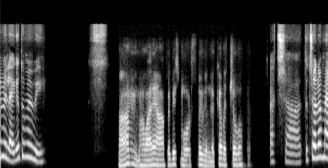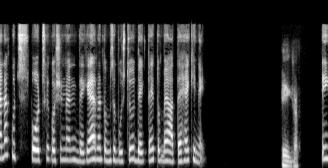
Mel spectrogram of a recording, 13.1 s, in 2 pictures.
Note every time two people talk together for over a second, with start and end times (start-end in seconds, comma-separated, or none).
none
